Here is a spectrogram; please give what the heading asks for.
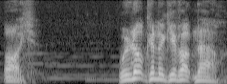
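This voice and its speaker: A man's voice: on the high side, expressive, normal speed, a bit bright, breathy edge, soft background music, exaggerated voice. An actor playing a determined young medieval man-at-arms in a video game, earnest, blunt and plain-spoken. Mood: insistent. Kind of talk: dramatic video game acting.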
